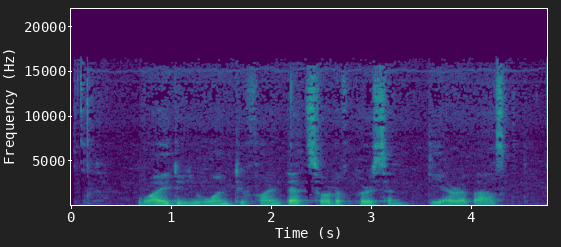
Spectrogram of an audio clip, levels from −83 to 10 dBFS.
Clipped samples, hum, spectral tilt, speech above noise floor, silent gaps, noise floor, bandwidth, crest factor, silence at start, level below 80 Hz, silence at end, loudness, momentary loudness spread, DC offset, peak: under 0.1%; none; -4.5 dB/octave; 26 dB; none; -51 dBFS; 17 kHz; 20 dB; 0.1 s; -56 dBFS; 0.4 s; -25 LUFS; 13 LU; under 0.1%; -6 dBFS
